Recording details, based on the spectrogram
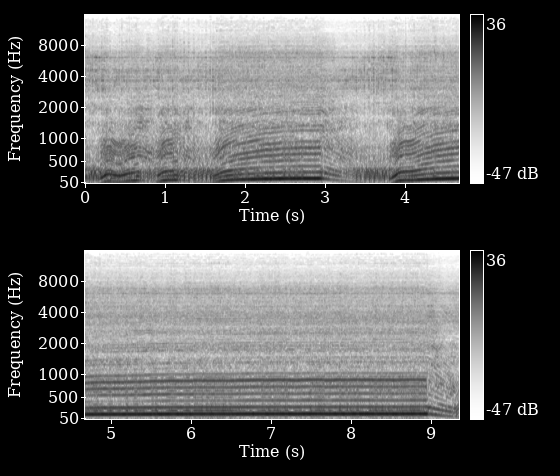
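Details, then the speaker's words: Small two-stroke that sat almost a year, started off choke and idled before revving. It blips a couple of times, then holds a clean, steady high rev without stumbling. Fresh fuel was all it needed to run good. "Let it idle for a minute before I start giving it revs. Actually, it's actually not running that bad though, really."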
